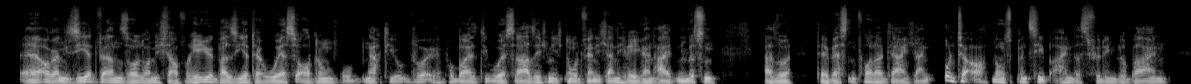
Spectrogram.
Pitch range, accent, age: 90-115 Hz, German, 50-69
